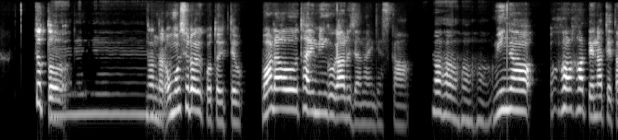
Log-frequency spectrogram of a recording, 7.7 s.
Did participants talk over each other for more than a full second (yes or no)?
no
